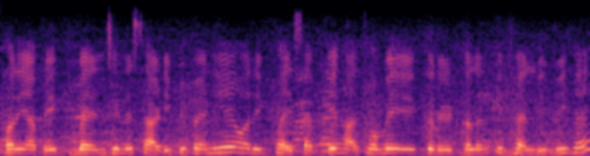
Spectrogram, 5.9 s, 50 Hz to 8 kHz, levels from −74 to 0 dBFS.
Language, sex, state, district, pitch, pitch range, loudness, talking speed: Hindi, female, Gujarat, Gandhinagar, 220 Hz, 210-225 Hz, -17 LUFS, 255 wpm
